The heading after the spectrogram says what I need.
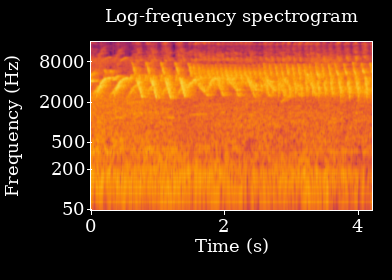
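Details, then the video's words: Canary of the panda colour variety singing: a rapid run of bright, buzzy rising-and-falling sweeps about four per second, merging into a dense fast trill, over steady low background noise. "Kenari panda istimewa 😍🤤 Gacorrr"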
